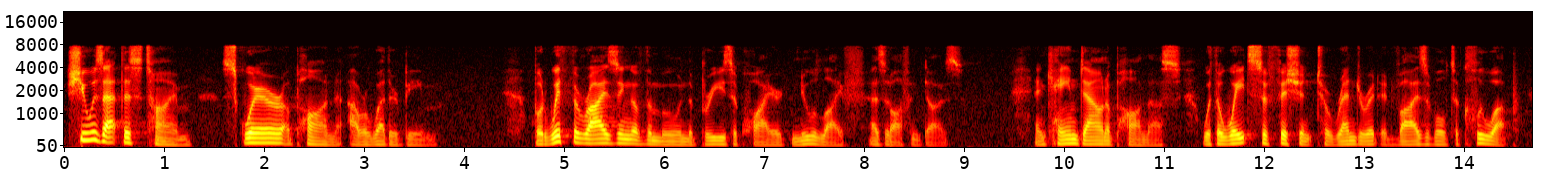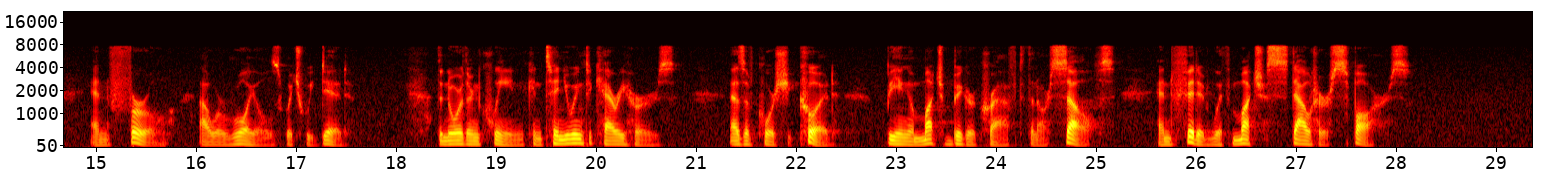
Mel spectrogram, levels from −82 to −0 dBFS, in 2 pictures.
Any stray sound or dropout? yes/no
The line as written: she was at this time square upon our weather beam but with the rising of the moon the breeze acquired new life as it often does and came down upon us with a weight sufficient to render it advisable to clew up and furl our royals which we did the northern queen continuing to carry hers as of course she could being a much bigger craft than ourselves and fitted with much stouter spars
no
